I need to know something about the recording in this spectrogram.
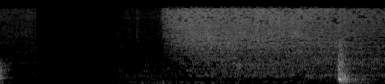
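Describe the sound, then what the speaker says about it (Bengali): Water poured into a hot pan of vegetables and spices — eggplant, potato and vegetable stalks — bursts into a loud, steady steam hiss that follows a brief silence and continues to the end. "সামান্য পরিমাণে আমি একটু জল দিয়ে দেব"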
